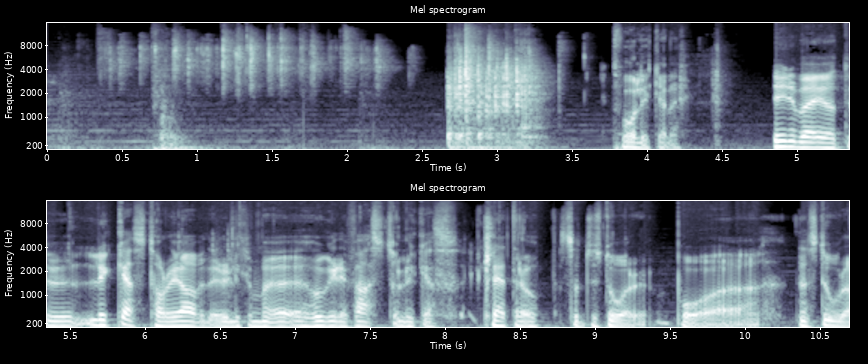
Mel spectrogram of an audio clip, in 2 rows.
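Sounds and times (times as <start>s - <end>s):
dice clattering across a hard surface: 0.4s - 3.6s
speech: 3.8s - 10.6s.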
